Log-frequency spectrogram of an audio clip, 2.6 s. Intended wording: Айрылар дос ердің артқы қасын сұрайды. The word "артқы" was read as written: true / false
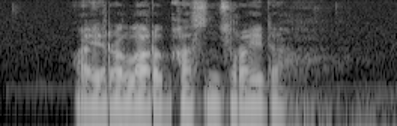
false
